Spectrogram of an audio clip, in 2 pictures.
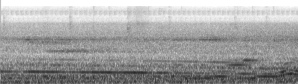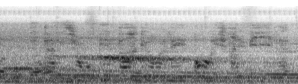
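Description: Another train rushes past in the opposite direction.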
